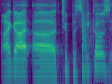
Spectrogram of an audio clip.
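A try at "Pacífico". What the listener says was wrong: Why don't you just say Pacifico? Why do you say Pacifico? It's Pacifico. You're adding an accent to it.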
